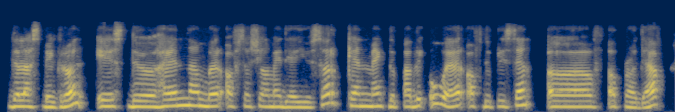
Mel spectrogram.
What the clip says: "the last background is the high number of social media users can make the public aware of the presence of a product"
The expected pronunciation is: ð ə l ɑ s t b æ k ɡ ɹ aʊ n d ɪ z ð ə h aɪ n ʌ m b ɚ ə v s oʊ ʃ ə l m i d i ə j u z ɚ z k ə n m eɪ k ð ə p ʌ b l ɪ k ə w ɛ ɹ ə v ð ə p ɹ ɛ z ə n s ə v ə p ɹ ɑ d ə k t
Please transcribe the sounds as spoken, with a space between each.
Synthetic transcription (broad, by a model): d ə l ɑ s t b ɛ ɡ ɹ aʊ n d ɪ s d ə h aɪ n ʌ m b ɚ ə f s oʊ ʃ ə l m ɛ d i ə j u s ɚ k ə n m eɪ k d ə p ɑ b l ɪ k ə w ɛ ɹ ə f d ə p ɹ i s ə n ə f ə p ɹ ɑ d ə k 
